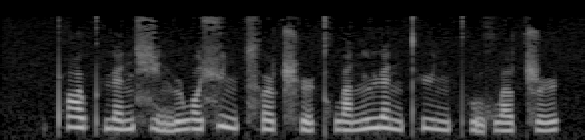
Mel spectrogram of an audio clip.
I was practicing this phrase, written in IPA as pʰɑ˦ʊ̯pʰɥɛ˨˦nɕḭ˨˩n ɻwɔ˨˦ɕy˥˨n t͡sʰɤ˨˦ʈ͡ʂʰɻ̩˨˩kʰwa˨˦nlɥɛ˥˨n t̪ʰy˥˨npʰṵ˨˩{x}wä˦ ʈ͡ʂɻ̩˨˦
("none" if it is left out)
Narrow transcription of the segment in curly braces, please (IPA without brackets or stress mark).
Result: x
